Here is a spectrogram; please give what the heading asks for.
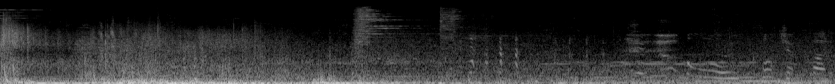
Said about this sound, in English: Oh, such a fun bomb.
